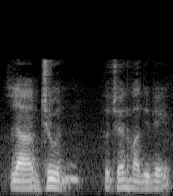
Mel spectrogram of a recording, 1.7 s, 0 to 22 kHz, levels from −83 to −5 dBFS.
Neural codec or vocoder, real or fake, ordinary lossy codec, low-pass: codec, 16 kHz, 0.5 kbps, FunCodec, trained on LibriTTS, 25 frames a second; fake; AAC, 32 kbps; 7.2 kHz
